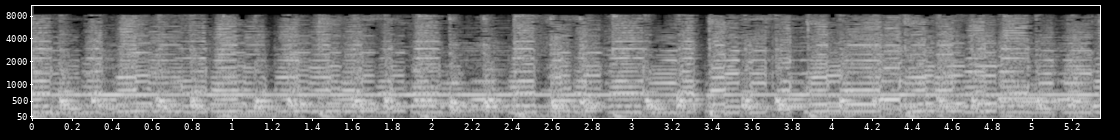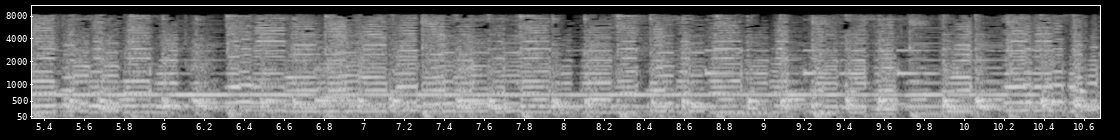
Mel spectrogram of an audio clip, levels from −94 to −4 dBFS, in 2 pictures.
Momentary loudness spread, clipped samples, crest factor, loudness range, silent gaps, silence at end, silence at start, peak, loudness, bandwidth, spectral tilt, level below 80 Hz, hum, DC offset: 2 LU; under 0.1%; 12 dB; 1 LU; none; 0 s; 0 s; -8 dBFS; -20 LUFS; 8.8 kHz; -3.5 dB/octave; -42 dBFS; none; under 0.1%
